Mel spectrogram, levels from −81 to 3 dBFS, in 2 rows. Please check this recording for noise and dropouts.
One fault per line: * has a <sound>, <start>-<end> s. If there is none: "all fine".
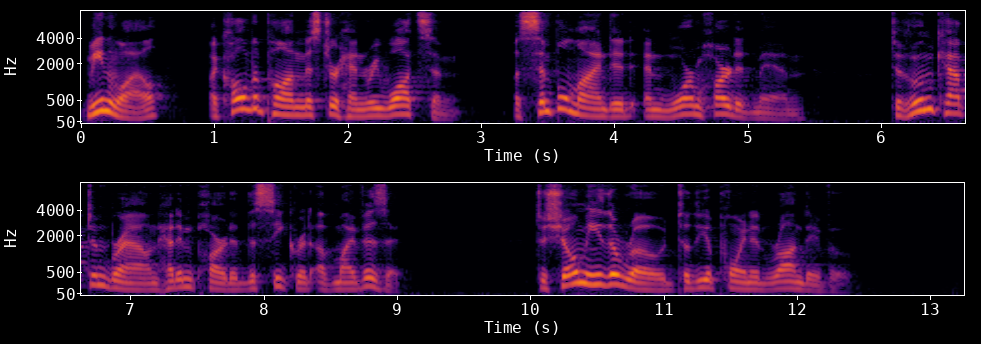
all fine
